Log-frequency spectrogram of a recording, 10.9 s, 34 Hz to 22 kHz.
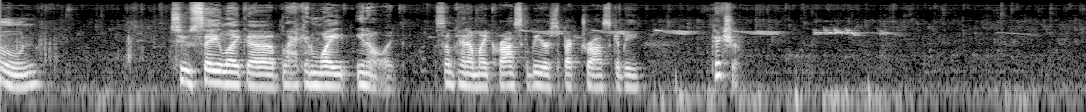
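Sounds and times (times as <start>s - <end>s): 
speech: 1.8s - 7.5s
faint bird giving a thin high whistled chirp: 4.2s - 10.8s.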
